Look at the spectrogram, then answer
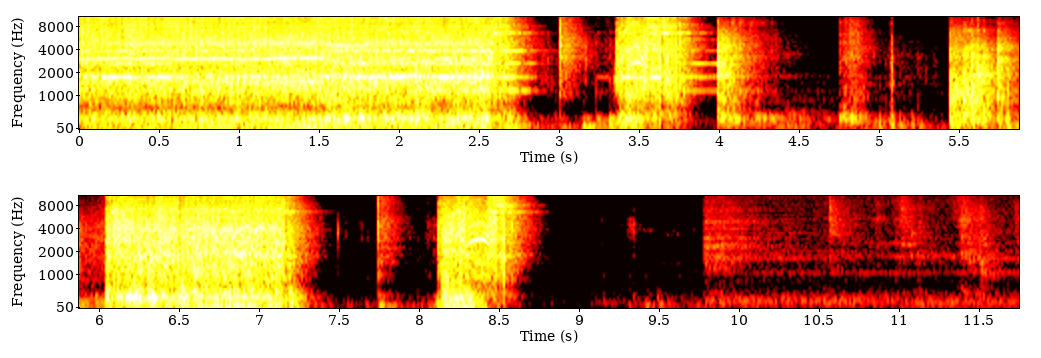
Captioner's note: saw buzzing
